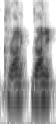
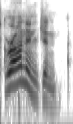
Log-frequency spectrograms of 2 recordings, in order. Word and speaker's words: Groningen: To the Gids Groningen of the Netherlands? – I believe it's Groningen. Now I can't say it's Groningen. – Groningen.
